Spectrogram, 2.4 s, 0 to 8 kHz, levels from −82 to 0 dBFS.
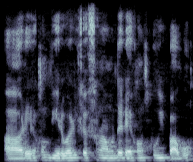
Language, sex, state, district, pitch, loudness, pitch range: Bengali, male, West Bengal, North 24 Parganas, 115 Hz, -17 LUFS, 110-115 Hz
